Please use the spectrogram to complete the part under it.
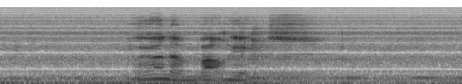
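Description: A young man speaks briefly and casually into a microphone, close by.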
